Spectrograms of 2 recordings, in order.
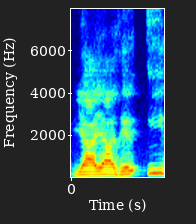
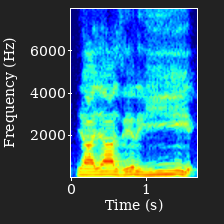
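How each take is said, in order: First: ई as plain ee, no y at the start; wrong bare ई. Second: ई begun with a clear y, long yee; correct y-sound. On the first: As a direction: drop the y from ई. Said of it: "नहीं पढ़ना है". (ई को बिना य के पढ़ना) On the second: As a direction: put a y before ई. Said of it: "ऐसी आवाज़ आएगी". (ई को यी की तरह पढ़ना) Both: Shown as a demonstration.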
